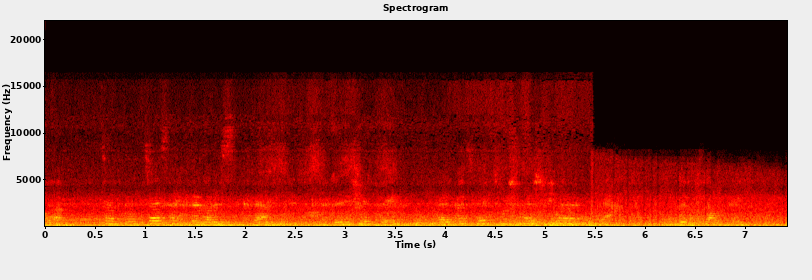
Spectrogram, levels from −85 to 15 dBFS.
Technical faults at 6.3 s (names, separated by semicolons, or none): call bitrate drop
